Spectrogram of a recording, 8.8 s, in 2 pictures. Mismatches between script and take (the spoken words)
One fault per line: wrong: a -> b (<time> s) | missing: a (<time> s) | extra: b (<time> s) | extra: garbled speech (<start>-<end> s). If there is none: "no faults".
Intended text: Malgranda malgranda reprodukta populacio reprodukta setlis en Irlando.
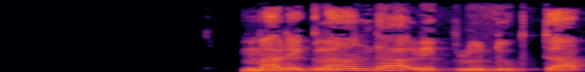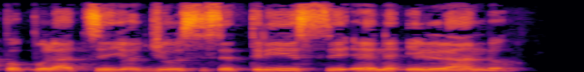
missing: malgranda (2.9 s)
wrong: reprodukta -> ĵus (5.6 s)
